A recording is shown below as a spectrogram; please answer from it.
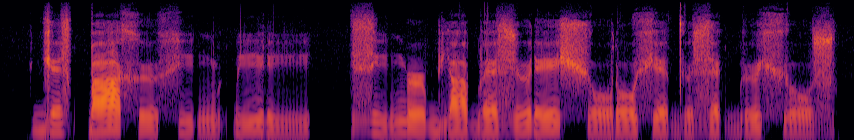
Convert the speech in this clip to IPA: ɡʲɛ˧zk͡pa˧˥˧xʏ˧˩ xi˧˩ŋ͡mʏ˧k͡pi˧˥˧ɾi˧˩˧ | zi˧˩˧ŋə˞˧ bja˧bɛ˧ zʏ˧˥˧ɾe˧˥˧ ʃo˧˩˧ɾo˧xʲɛ˧˩ d̪ʏ˧˩˧zɛ˧˩ ɡ͡bʏ˧˥˧xʲo˧˩z

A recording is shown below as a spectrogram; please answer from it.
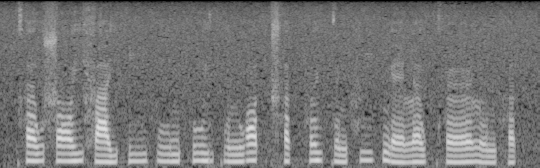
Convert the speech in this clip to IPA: kʰɐ˨˧wsɔː˨˥j faː˨˩jhiː˨˥puː˨˧m huː˧jkʷɐ˨˧nwɔː˥t̚ t͡sʰɐ˧k̚hɵ˥ɥt̪ɵ˨n fiː˥k̚ŋɛː˨˩lɐ˨˧w kʰœː˨˥lɵ˨nhɐ˧k̚

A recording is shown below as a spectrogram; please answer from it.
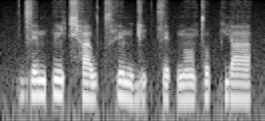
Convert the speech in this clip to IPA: d͡ze˦m pĩ˦ t͡ɕʰa˧wt͡sʰẽ˥˧m ɡi˨ʔt͡se˨t̚n̪ɔ̃˧ t̪o˦p̚kja˦

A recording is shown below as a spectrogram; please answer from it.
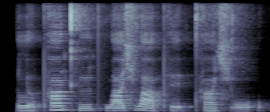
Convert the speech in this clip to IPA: lə˨˩pʰã˦kʰĩ˧pʰwa˧ ɕwa˥˧pʰe˨ʔt̪ʰã˧ ɕo˨ʔ

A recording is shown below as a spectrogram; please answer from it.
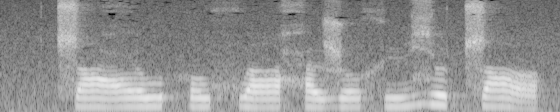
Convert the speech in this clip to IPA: ʈ͡ʂɑʕuho xʷɑ ħɯʐoxyʑo ʈ͡ʂɑ

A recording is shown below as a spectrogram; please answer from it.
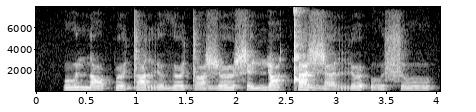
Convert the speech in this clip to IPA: ɤ˦nɑ˧pœ˧ dɑ˧rə˨ðœ˧dɑ˨ ɮœ˧ ɬɛ˧ ɲɑ˦ǃa˦ ɮa˨rœ˨˦ ʔɤ˨ sɤ˦

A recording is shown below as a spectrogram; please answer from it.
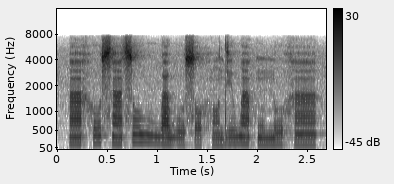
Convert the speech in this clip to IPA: ã˧ho˦ sã˧so˦ wu˦wa˦wo˦˨sɔ˨˦ hɔ̃˧de˦ wã˦fũ˧ no˦hã˦

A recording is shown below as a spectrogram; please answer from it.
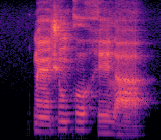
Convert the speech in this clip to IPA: k͡pɛ̃˧ʃũ˦ko˦ he˧la˨

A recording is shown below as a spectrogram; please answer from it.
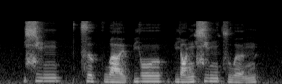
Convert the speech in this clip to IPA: ɕi˥ŋ | t͡sɹ̩˥˩kwa˨˩ɪ̯pjo˥ʊ̯ | pjɑ˧˥ŋɕi˥ŋt͡swə˨˩˦n

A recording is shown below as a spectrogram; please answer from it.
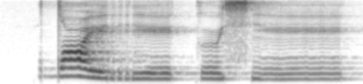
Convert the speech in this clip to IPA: dˤeː˦˨rʲeː˨ kɵ˧sʲẽː˧

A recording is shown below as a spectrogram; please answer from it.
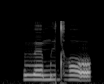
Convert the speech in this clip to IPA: βœmɨdʱɔː

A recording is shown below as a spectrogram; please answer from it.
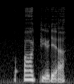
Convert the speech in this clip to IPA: ʔɔpʲɔ̰ɾʲa̰

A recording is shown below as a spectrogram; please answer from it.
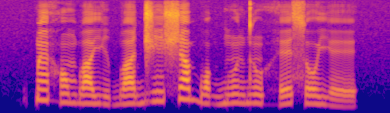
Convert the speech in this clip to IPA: k͡pɛ̃˦hɔ̃˧ ba˧ ji˨ba˧d͡ʒi˦ ʃa˦ bɔ˧ɡ͡bũ˦dũ˦˨ he˨˦so˧ je˨

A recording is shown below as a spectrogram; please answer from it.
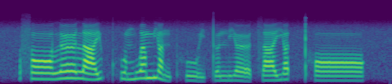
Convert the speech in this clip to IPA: sɔː˨ lœː˧laː˨˥jkʷʰɐ˨˧m wɐ˥mjɐ˨˩npʰuː˨˩j t̪ɵ˨njœː˨˩ t͡saː˨˧jɐ˧t̚ pʰɔː˧

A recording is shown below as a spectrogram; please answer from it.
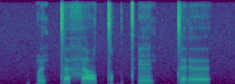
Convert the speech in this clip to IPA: pə̃˥˧tːɐ˧hɐ˥˧tˤ | tʼɛ̃˥˧ tːə˥˧ɾə˥˧

